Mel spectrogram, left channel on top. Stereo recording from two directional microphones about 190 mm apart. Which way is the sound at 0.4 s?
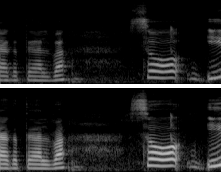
15° right (ahead or behind).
